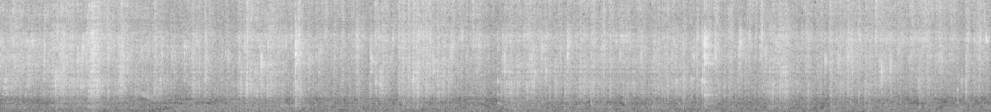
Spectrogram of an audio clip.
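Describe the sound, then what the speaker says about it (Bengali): Raw mustard oil sizzles and spits steadily in a pan while cooking sorshe ilish, the Bengali mustard hilsa fish dish, with a continuous close frying hiss and a few sharper crackles. "তেলটা ওখানে আবার একটু কাঁচা তেল দিচ্ছে, কাঁচা সর্ষের তেল।"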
